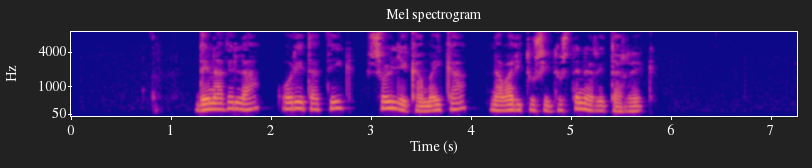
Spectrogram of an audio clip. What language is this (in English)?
Basque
